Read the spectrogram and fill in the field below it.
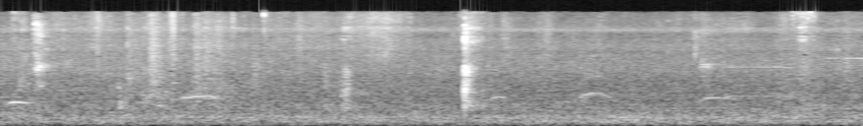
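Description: Baby monkeys squeak softly.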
